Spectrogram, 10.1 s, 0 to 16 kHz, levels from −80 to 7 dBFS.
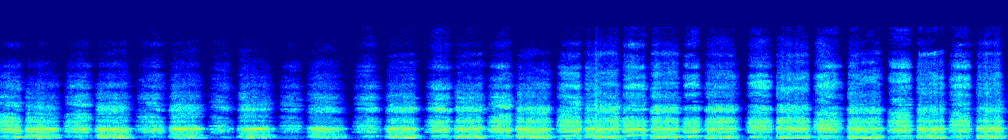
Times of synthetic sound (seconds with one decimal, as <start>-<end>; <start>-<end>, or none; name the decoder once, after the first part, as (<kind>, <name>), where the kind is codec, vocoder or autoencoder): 0.0-8.4 (vocoder, BigVGAN v2); 9.2-10.1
